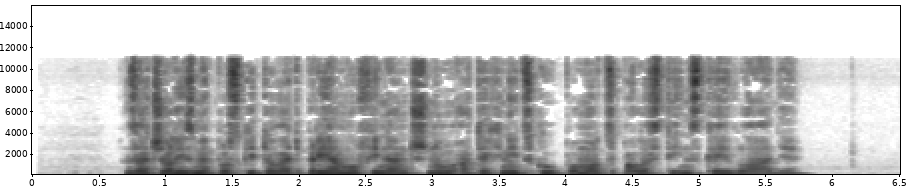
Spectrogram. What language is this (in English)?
Slovak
